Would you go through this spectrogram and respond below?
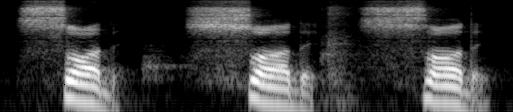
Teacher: জিহ্বার আগা উপরে নিচে দুই দাঁতের পেট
